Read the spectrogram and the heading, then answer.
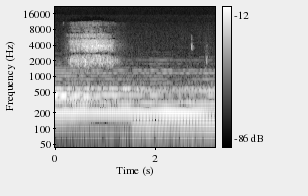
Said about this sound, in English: So we're going to start first by taking a deep breath in through our nose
